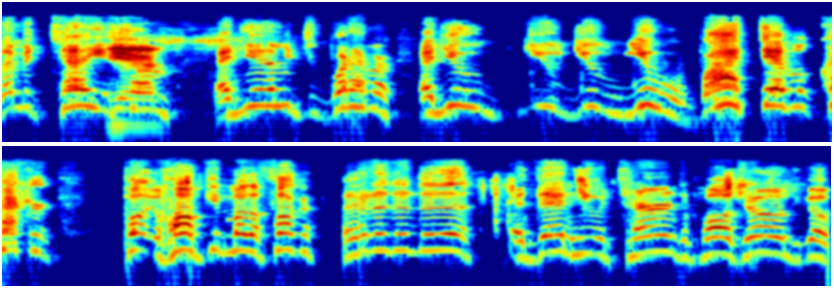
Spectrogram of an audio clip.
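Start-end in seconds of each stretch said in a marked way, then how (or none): 0.0-5.7 put-on angry ranting voice, higher and faster.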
